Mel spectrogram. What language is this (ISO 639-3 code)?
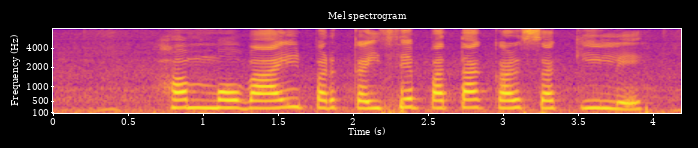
mag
